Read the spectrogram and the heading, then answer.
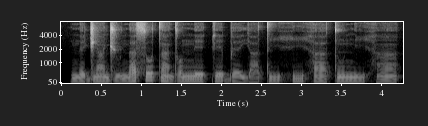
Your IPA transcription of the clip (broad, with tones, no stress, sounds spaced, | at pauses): n ɛ˨ d͡ʒ ã˧ d͡ʒ u˨ n a˨˦ s o˦ t ã˦˨ d ɔ˨˦ n e˧ k e˧ b ɛ˨ j a˨ t i˧ h i˦ h a˧ t ũ˦ n i˦ h ã˦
